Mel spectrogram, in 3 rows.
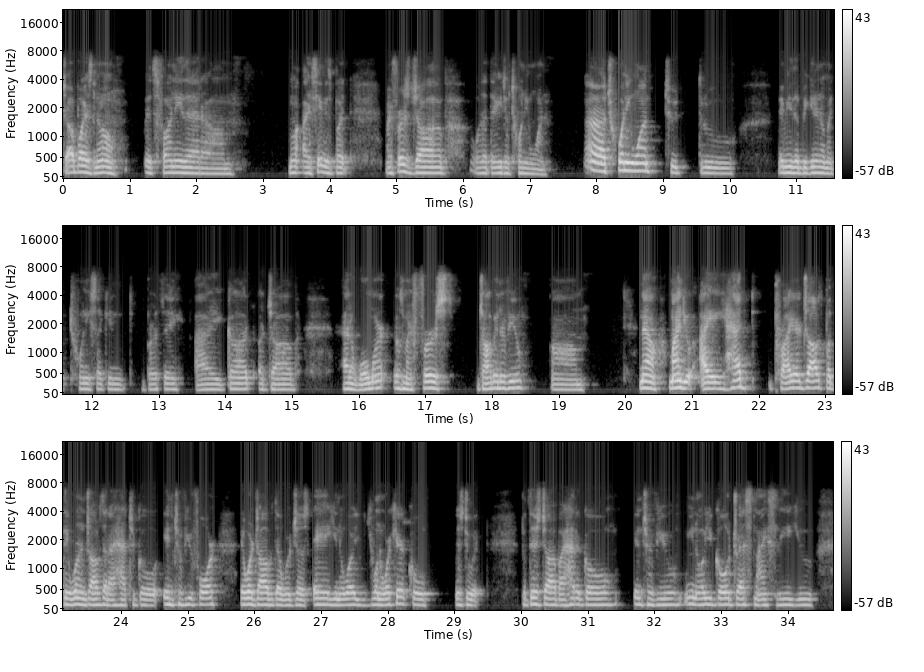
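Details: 51-year-old man with lifelong stuttering, after 20 years of speech therapy; he reports improving from zero to about 80 percent but still blocking and repeating, with frequent "um" fillers and repeated words; stuttering.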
